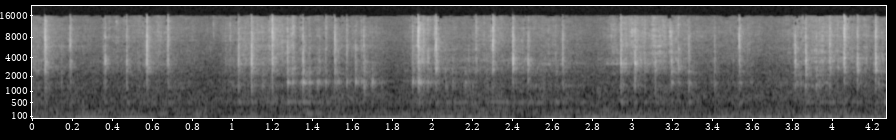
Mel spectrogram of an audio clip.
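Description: Fingernails rapidly tap the sides of stacked, hollow tinplate tea canisters printed in blue, gold and magenta. The result is a fast, uneven run of dry, bright clicks, each dying away almost instantly, with a faint tinny ring near 1.5 kHz under the taps.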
